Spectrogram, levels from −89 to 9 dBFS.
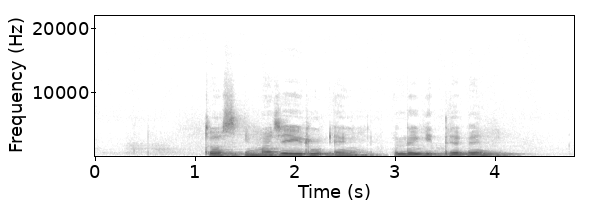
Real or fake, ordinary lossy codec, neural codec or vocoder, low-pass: fake; none; codec, 44.1 kHz, 7.8 kbps, Pupu-Codec; 19.8 kHz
